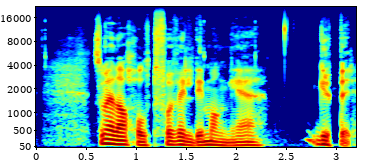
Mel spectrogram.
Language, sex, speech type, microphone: Norwegian, male, spontaneous, Shure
